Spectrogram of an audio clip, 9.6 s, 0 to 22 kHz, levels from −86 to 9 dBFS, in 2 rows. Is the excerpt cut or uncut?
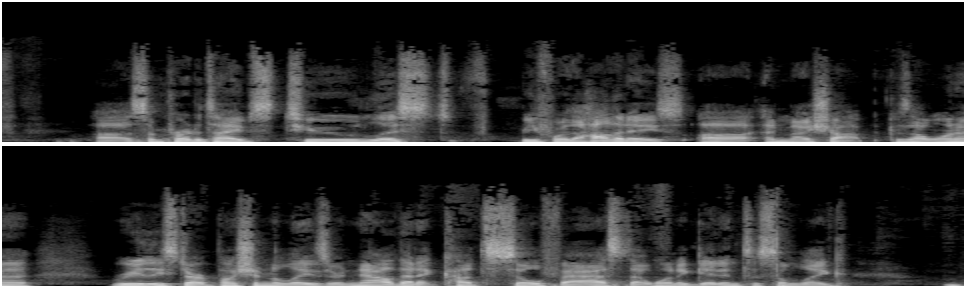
uncut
